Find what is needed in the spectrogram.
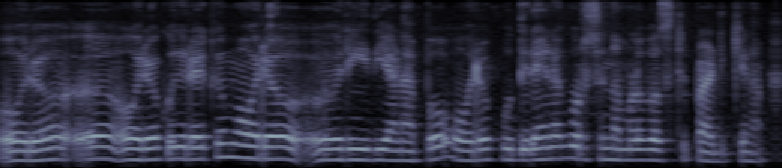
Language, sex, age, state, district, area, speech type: Malayalam, female, 45-60, Kerala, Wayanad, rural, spontaneous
